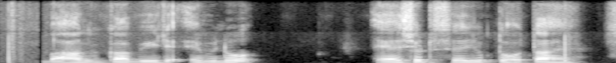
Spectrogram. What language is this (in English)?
Hindi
